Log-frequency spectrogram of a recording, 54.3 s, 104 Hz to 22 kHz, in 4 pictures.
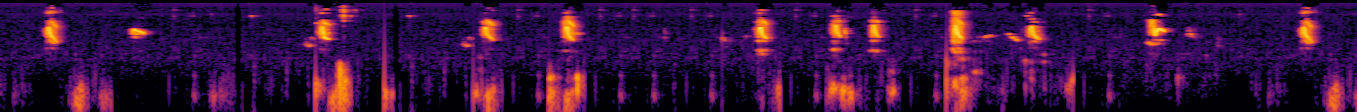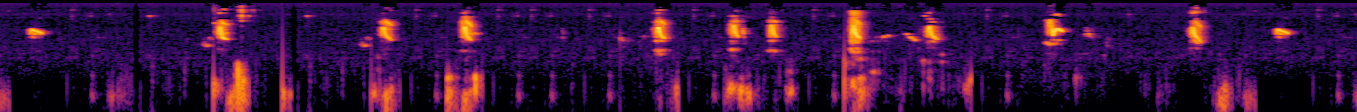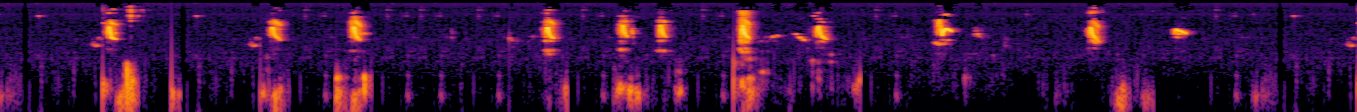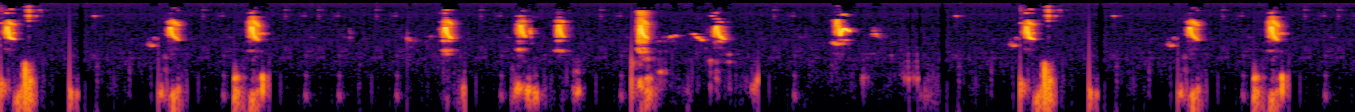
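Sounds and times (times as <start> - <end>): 
diamond firetail singing: 0.4 - 0.7, 3.1 - 3.6, 4.6 - 5.0, 5.6 - 5.8, 7.5 - 10.5, 15.6 - 16.1, 17.2 - 17.6, 18.2 - 18.4, 19.8 - 23.0, 24.0 - 24.5, 25.4 - 25.7, 28.1 - 28.6, 30.6 - 30.9, 32.5 - 35.5, 38.0 - 38.2, 40.6 - 41.1, 43.2 - 43.4, 45.1 - 48.1, 50.8 - 51.3, 52.4 - 53.6.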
